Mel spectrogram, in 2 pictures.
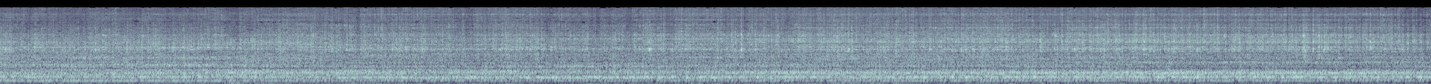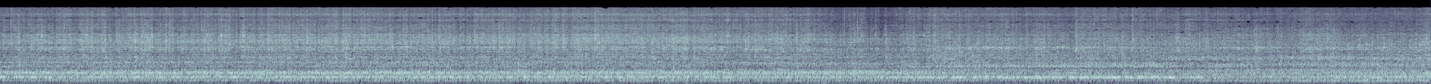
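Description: Portable electric dry mill grinder running under load, grinding cracked corn: a steady grinding rasp over the motor's hum, easing slightly near the end.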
